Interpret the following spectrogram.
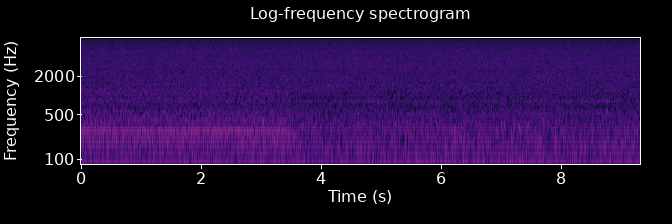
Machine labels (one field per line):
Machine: pump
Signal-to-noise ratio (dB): 6 dB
